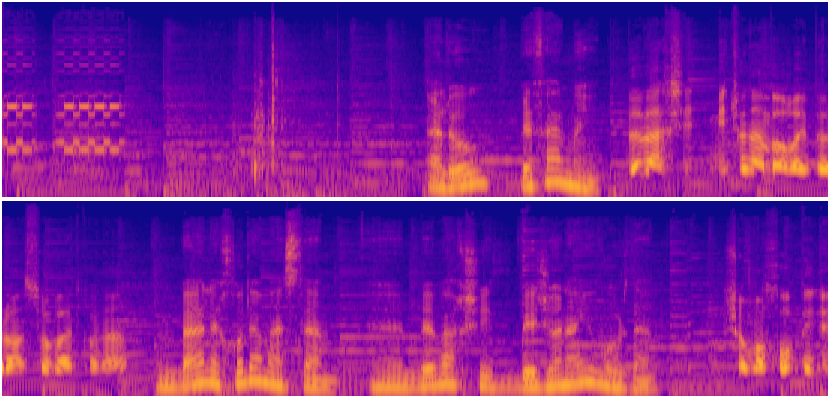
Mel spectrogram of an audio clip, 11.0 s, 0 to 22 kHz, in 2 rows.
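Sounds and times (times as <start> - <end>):
telephone ringing with bright bell-like trill: 0.0 - 1.0
speech: 2.8 - 10.9.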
